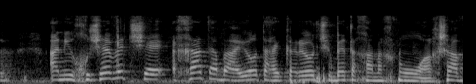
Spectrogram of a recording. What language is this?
Hebrew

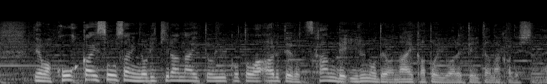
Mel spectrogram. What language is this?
Japanese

